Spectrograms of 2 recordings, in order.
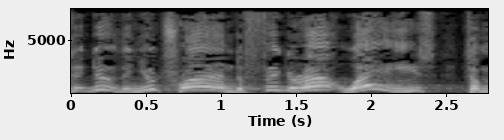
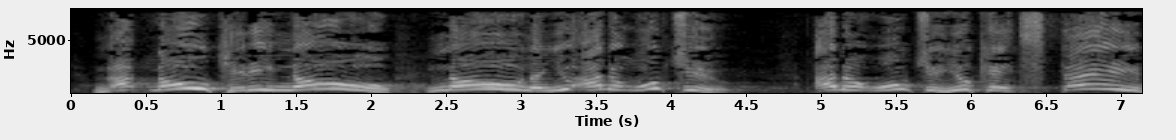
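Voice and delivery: higher, weakening protest to a cat; pleading with a kitty; 7 semitones higher than usual. Retold or imitated. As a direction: beg the cat to go while giving in.

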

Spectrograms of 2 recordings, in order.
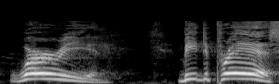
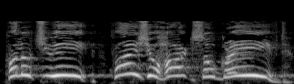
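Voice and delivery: tender husband; 8 semitones higher than usual. Retold or imitated. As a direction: gently coax a grieving wife to eat. Elkanah voiced again.

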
